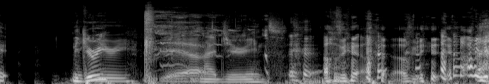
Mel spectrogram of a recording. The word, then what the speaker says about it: nigiri: I like Nigeria better, though. I love Nigerians, too. I love Nigeria. How do you say it? Nigiri.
